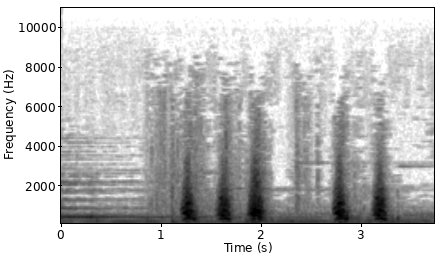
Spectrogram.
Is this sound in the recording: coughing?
no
